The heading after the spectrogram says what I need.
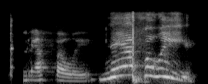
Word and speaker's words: Nathalie: How do you say your name again? Nathalie.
